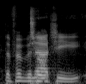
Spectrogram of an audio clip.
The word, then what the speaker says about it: Fibonacci: Okay, I am going to avoid the fettuccine sequence. – Fibonacci. It's the Fibonacci sequence. Say it right.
